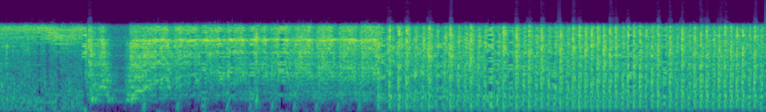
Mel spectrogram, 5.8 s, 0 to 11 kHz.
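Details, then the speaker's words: Old Ariens RT7020 rototiller, Tecumseh HH70 7 hp engine, electric start on weak jump pack after repairs: catches after a few cranks, settles to steady even single-cylinder beat near idle, picks up slightly with throttle; runs normally. "let me turn up the throttle a little bit sounds like i got it on just about idle or something"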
